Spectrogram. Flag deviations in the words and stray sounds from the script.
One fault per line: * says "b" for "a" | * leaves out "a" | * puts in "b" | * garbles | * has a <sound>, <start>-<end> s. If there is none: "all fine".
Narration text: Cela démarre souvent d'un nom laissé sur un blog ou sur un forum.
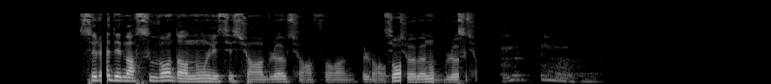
* has a dropout, 1.0-1.1 s
* leaves out "ou"
* garbles
* has a sneeze, 5.0-6.1 s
